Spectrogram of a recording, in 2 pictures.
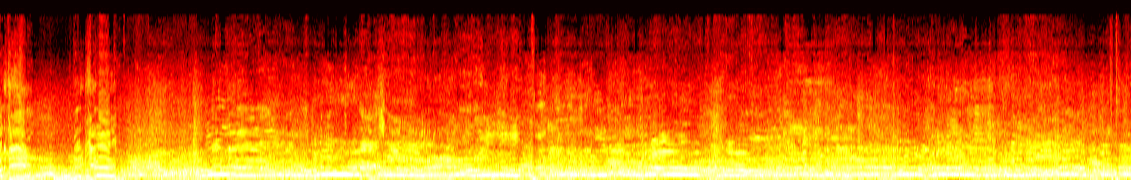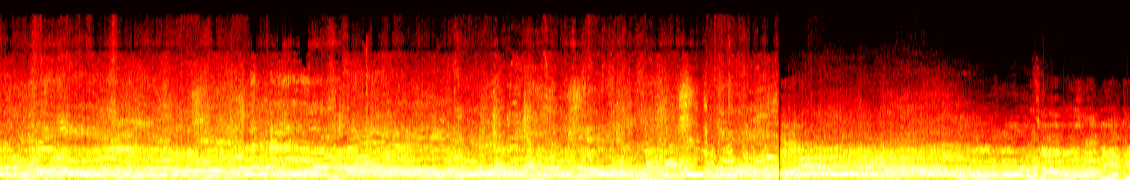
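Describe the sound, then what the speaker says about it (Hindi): A dense crowd gathers at Prashant Kishor's Jan Suraaj rally in Chenari, a loud continuous roar of chatter, shouts and cheering close around, with individual voices rising out of the babble. "देखिए भीड़ देखिए, ये पहुंच चुके हैं हमारे प्रशांत किशोर जी"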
